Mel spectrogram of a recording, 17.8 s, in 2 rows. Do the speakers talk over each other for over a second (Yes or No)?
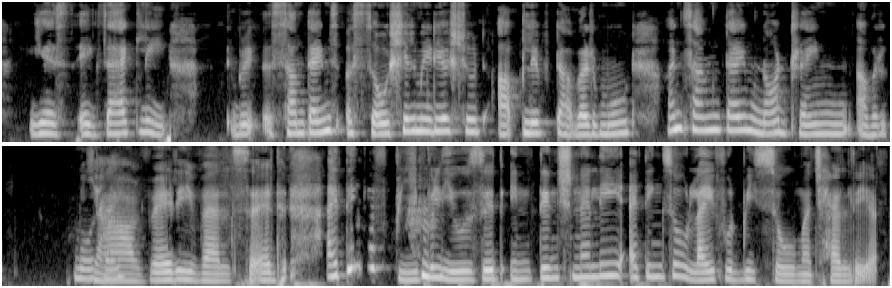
No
